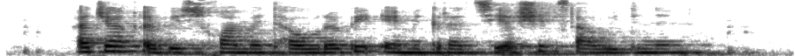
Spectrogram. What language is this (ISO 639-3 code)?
kat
